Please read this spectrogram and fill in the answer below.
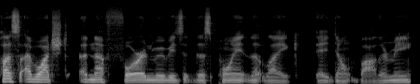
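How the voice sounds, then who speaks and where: Fairly low-pitched, a man speaks in a normal speaking voice at a moderate pace with ordinary pitch variation, the recording very clean with a silent background and a dry, close sound with no echo. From Missouri (rural). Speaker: podcast guest. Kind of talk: casual chat.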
